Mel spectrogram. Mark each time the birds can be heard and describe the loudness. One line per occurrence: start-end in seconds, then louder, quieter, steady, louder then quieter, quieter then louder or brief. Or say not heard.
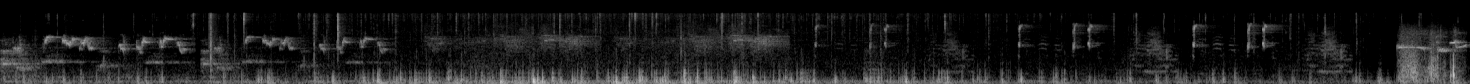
0.0-14.6 quieter then louder.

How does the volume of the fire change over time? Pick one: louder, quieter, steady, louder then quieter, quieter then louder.
louder then quieter.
